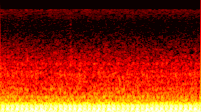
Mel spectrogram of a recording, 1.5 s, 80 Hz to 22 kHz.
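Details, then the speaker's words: 2003 VW Passat B5 1.9 TDI 130hp idling with buzzy rattle on each firing pulse from the engine bay, intermittent, louder then quieter; unchanged when first gear engaged so owner thinks not the dual mass flywheel, air filter box removal made no difference, source unknown. "I first thought that it's something with a dual mass flywheel making this rattling noise but with a gear engagement it should have had a slightly different louder or quieter but hasn't changed so it I think is independent of DMF and is something else"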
